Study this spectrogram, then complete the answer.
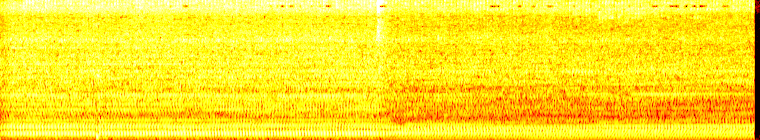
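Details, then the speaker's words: Troy-Bilt tiller engine that had sat for years, first run before oil and spark plug change: smooth, steady putter easing to a lower even speed before shutoff; running reasonably well. "well not too bad for a tiller that i would say it's been forgotten in the way that this thing has been looking and everything"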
